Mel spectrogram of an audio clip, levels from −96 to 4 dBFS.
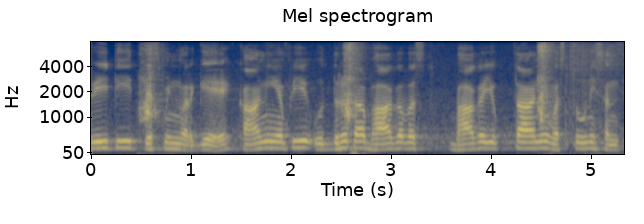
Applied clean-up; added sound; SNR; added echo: none; Fire; 12 dB; none.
